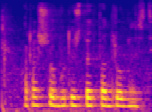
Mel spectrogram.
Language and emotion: Russian, neutral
